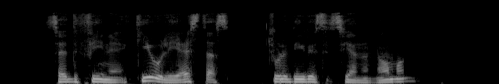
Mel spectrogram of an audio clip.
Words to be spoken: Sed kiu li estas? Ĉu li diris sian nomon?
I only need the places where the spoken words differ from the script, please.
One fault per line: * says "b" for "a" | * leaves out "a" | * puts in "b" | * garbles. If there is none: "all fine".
* puts in "fine"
